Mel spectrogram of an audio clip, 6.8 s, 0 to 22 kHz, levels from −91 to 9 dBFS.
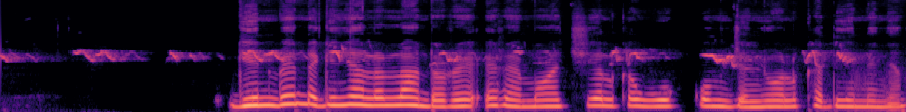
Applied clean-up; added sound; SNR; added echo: neural mask model Resemble Enhance denoiser.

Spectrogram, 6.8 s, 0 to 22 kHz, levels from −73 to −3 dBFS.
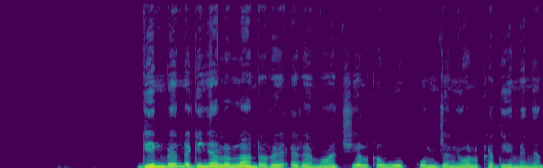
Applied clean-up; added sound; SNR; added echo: neural mask model DeepFilterNet 3.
